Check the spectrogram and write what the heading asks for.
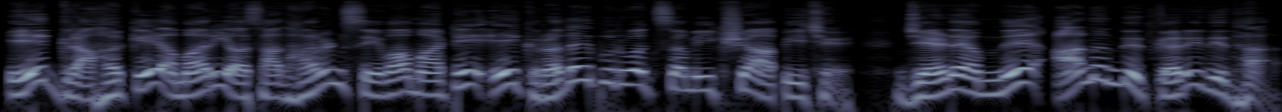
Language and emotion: Gujarati, happy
